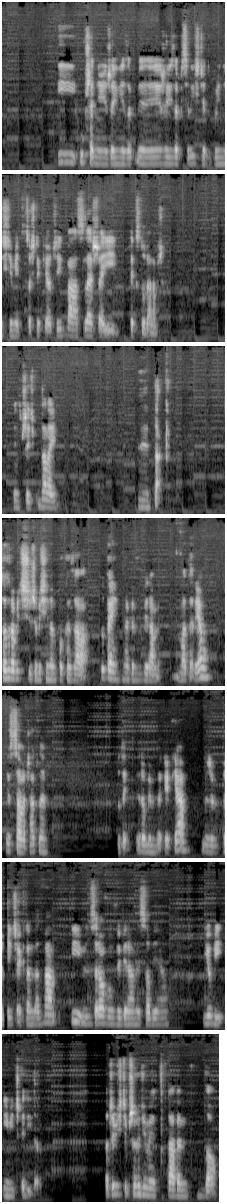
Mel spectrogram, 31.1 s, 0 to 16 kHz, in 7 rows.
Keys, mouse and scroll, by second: 0.0-1.7 drag, 1.7-3.4 middle drag, 3.4-5.2 drag, 10.0 click, 13.0-14.1 middle drag, 15.3-16.3 drag, 16.6 click, 18.8-22.2 right drag, 28.0-29.2 middle drag, 30.4 Tab.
